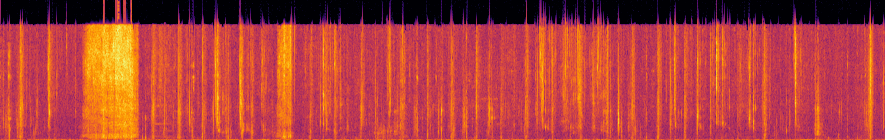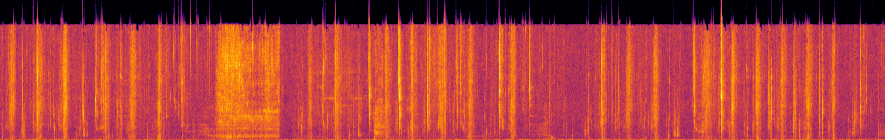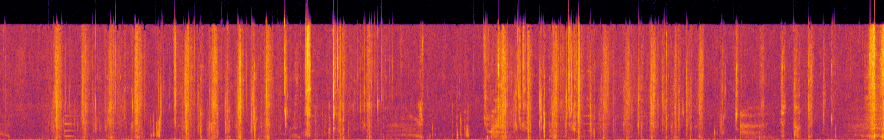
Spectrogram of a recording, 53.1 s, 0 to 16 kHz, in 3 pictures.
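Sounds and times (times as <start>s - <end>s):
chewing and crunching: 0.0s - 53.0s
slurp: 1.6s - 2.8s, 21.7s - 23.4s, 52.6s - 53.0s.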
